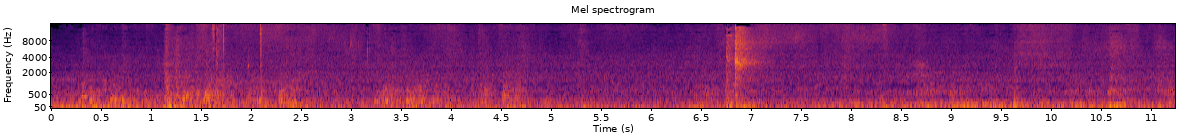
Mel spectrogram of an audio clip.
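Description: Steady low rumble inside a Shinkansen bullet train carriage as it runs, with a few sharp knocks or clicks, the clearest about a second in and another near seven seconds in.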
